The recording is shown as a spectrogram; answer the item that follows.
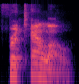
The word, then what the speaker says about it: Fratello: you're talking Hey sorry about the mispronunciation of your last name it's Fratello yeah hey Uncle Bill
